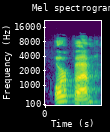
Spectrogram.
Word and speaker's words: Orpah: Orpah, I think that's how you pronounce it. I think that's good. Boaz. I literally had to listen to it to make sure I got the pronunciation right. Orpah, and You did.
